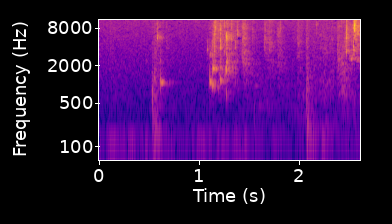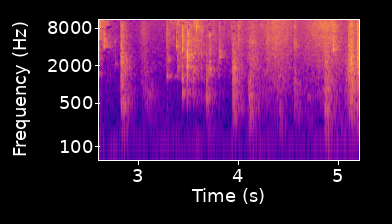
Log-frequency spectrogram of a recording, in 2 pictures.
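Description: Water ladled from a wooden bucket onto hot sauna stones at night gives a run of irregular splashes and crackling, hissing sizzles, with no talk.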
